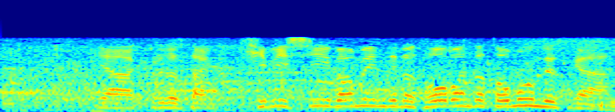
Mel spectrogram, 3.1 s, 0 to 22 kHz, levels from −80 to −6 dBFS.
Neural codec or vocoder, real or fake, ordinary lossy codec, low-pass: none; real; none; 5.4 kHz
